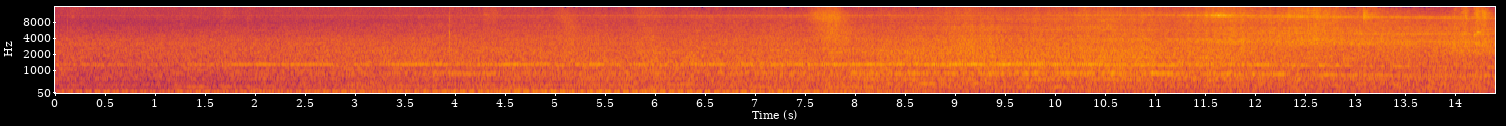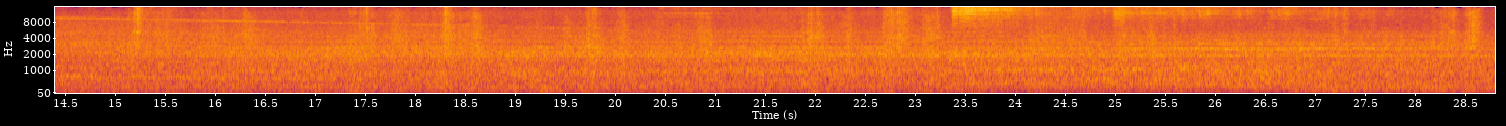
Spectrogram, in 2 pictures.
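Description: A Class 66 diesel locomotive passes at speed, its engine hum and whine dropping in pitch as it goes by about ten seconds in. A long rake of empty hooded steel-coil wagons follows, rumbling and clattering over the rail joints.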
